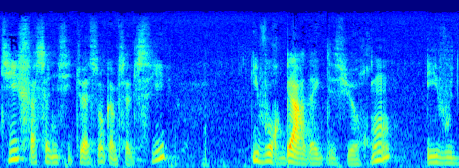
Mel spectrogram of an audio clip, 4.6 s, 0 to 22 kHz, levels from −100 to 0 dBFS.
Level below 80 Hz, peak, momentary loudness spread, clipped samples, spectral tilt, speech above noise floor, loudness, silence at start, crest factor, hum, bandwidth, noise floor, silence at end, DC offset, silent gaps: -70 dBFS; -12 dBFS; 25 LU; under 0.1%; -3.5 dB/octave; 21 dB; -38 LUFS; 0 s; 28 dB; none; 16.5 kHz; -59 dBFS; 0 s; under 0.1%; none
